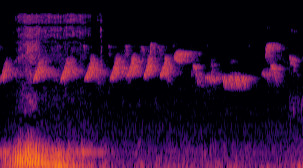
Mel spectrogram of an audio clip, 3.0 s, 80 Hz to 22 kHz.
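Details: High, rapid chattering from a hummingbird at a feeder, recorded in the morning on an iPhone 11 on a tripod: a fast run of rising, squeaky notes that slurs into a longer, lower trill. Loud low rustling opens the recording.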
